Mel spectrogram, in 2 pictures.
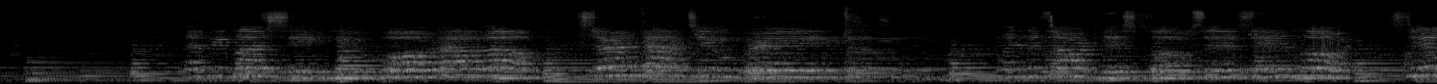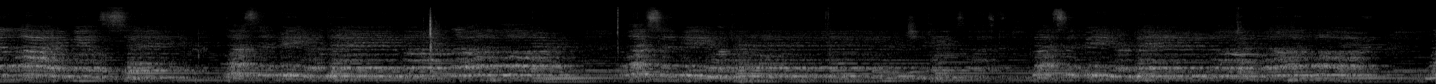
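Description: A girl singing a song solo into a microphone, with piano accompaniment, the voice coming through a hall's sound system.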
